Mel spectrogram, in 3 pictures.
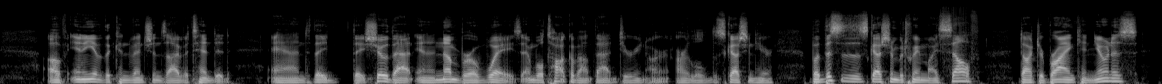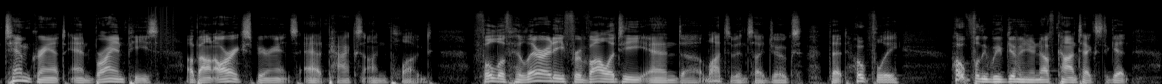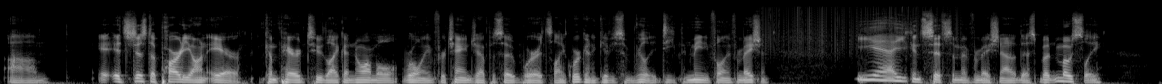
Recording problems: crackling; faint; at 9.5 s, at 13 s and from 31 to 33 s; 25 dB below the speech

